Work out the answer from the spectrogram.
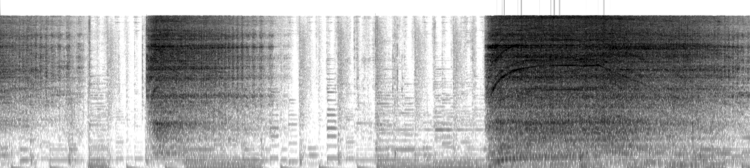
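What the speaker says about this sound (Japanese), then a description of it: "大きなドリルを出してきました。" A large power drill bores a hole during a camper van vent fan install. Loud grinding bursts start and stop, then give way to a strong, sustained whirring roar that slowly fades.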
